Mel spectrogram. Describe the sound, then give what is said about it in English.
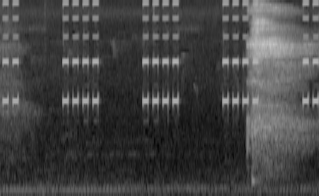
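A phone alarm beeps in quick bursts of four high electronic tones, repeating about once a second over a low steady hum, with a loud rustling whoosh breaking in near the end. “Damn it, whose phone is that? Yours or mine?”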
